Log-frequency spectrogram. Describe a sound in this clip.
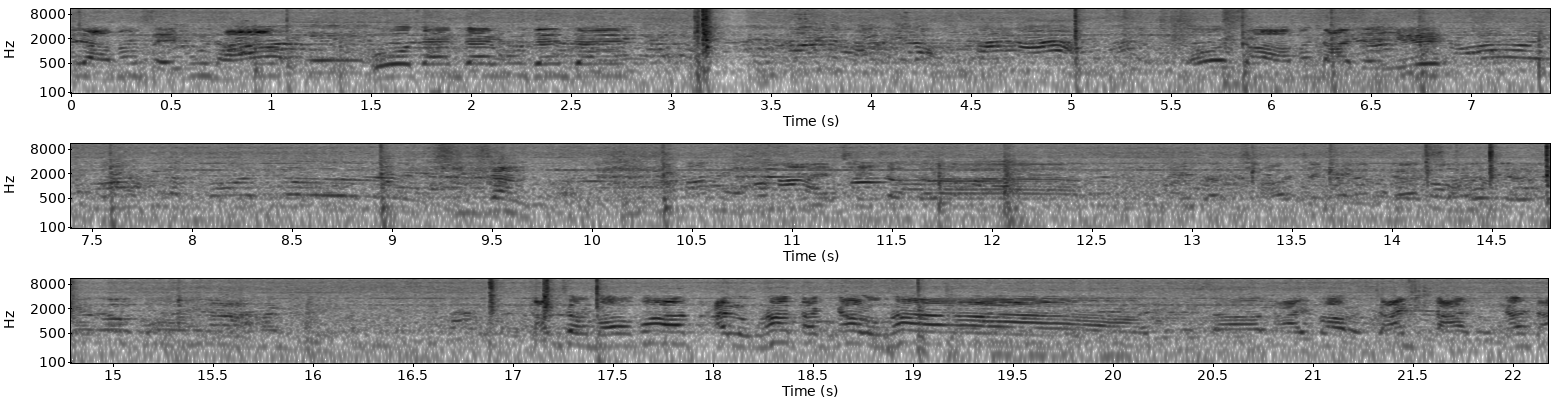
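A cleaver chops through a shell on a wooden block with sharp knocks.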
